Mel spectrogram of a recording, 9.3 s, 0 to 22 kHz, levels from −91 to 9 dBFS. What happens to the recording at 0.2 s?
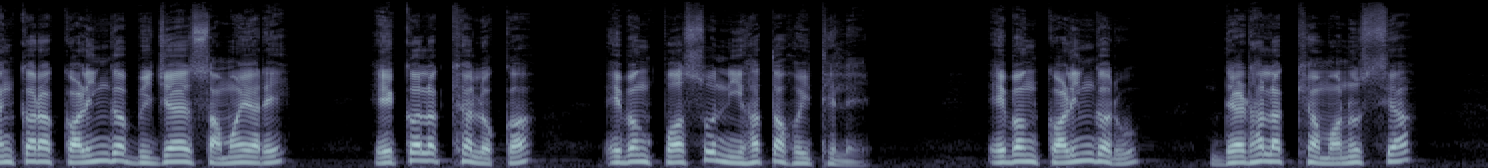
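Nothing goes wrong at 0.2 s; the speech is intact there, with no dropout, click or distortion at that point.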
